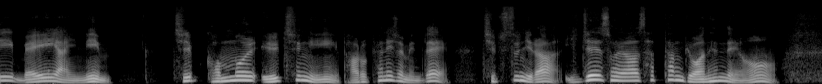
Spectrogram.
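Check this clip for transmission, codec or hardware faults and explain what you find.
No faults can be heard anywhere in the recording. The speech carries on without any audible break or disturbance.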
